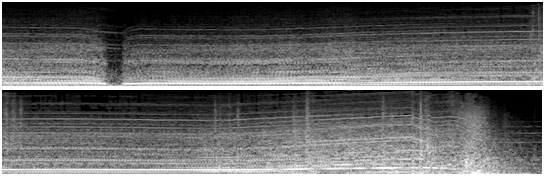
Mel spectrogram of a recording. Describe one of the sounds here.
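A powerful car engine hums steadily and rises in pitch as it speeds up.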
